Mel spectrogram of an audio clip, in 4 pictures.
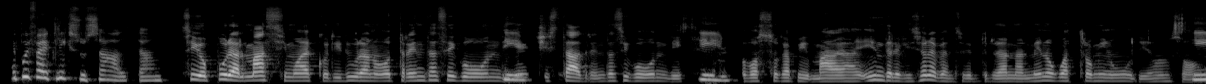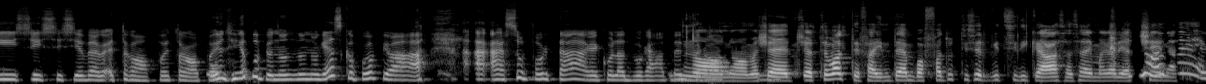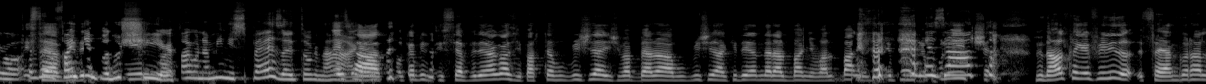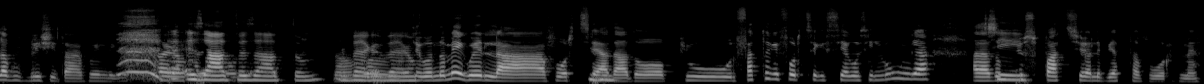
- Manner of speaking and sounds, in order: tapping; "proprio" said as "popio"; other background noise; other noise; "proprio" said as "propio"; laughing while speaking: "a"; "quella" said as "quela"; "cioè" said as "ceh"; chuckle; chuckle; chuckle; laughing while speaking: "Esatto"; "finito" said as "finido"; "forse" said as "forze"; "forse" said as "forze"
- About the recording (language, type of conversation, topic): Italian, unstructured, Ti dà fastidio quando la pubblicità rovina un film?
- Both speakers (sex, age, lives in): female, 30-34, Italy; female, 30-34, Italy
